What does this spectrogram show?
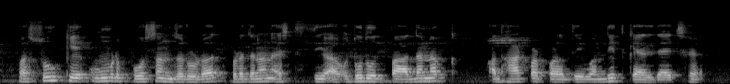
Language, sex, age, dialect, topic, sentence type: Maithili, male, 25-30, Eastern / Thethi, agriculture, statement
